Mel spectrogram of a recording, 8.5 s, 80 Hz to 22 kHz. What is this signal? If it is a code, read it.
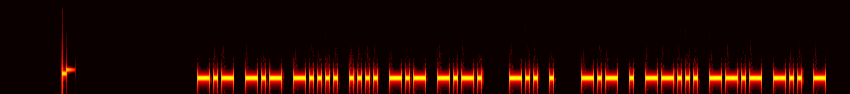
Morse code, heard as a keyed tone, about 31 wpm, 700 Hz. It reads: KK6HKC DE KE7QDT
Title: USA Callsign DE Callsign - 6 Characters - 30wpm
